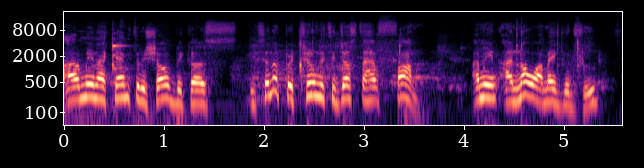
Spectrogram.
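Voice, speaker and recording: A high-pitched man with an American accent, lively intonation and a fairly quick pace, amid noticeable background noise. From Sweden, west coast. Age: 30s. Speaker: cooking show contestant, bodyguard. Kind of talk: interview testimony. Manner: casual, conversational.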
